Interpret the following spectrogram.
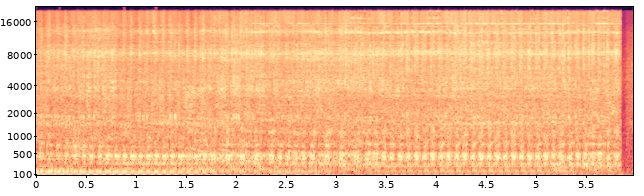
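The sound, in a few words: VW MK6 GTI engine started up, idling and misfiring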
